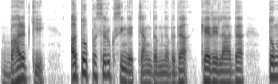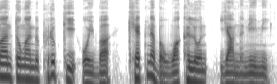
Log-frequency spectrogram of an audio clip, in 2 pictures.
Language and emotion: Manipuri, neutral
